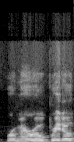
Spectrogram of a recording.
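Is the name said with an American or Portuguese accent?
American. The name is said with an American accent.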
